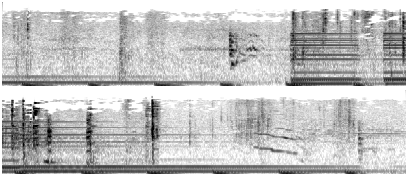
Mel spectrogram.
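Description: Background music: sustained chords over a steady low beat of about two pulses a second, the chord shifting about three seconds in.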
